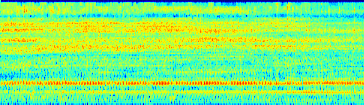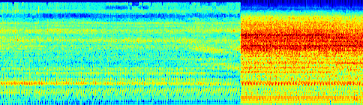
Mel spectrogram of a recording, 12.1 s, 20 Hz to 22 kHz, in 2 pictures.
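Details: Detroit Diesel 8V71 two-stroke V8 from an old tour bus, fuel racks tied at full fuel: runaway at constant very high rpm with no governor control, water hose then fed into the blower.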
